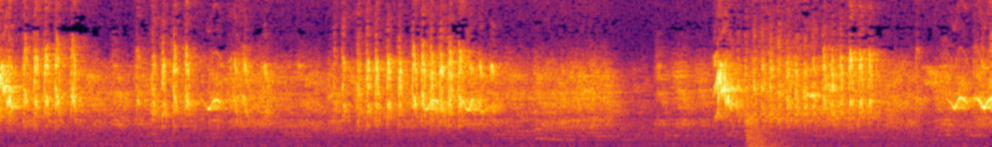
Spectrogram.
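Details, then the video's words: Sparrow chicks being fed oversized food by an adult, begging with rapid, high, rasping chirps in pulsing bursts; a short thump and a faint flutter of wings break in midway. "Sparrow bird is trying to feed it's chicks oversized food"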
